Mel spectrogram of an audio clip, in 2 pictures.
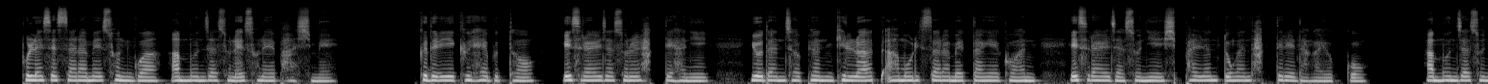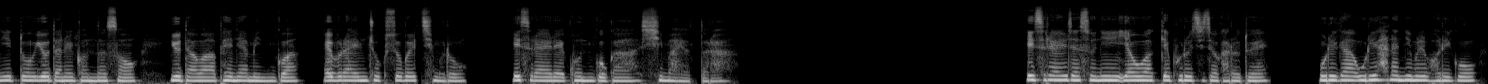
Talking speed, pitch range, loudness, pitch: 285 characters per minute, 170-190 Hz, -22 LUFS, 180 Hz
